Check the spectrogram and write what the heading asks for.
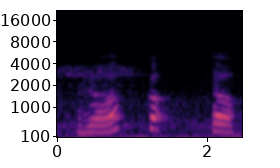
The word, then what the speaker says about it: रक्त: और यहाँ पर हम संयुक्त अक्षर भी देख रहे हैं, इसलिए आइए देखते हैं रक्त शब्द का उच्चारण हम कैसे करते हैं। र क त, रक्त।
